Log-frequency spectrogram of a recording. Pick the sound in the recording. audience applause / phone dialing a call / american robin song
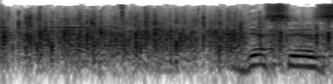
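audience applause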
